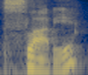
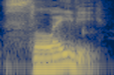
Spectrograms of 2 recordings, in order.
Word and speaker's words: Slavi: So even though I know my name is pronounced Slavi, okay, what's really interesting is the audio model when it tries to say that might make it sound like slavy.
